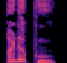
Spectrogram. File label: "ಅಡಪು", kannada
